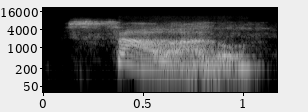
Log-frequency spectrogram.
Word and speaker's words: sábado: Sábado. La fuerza de voz está en... Sa. Está en la sílaba sa.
